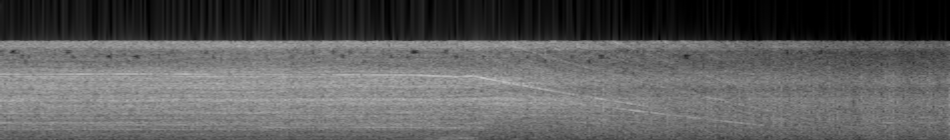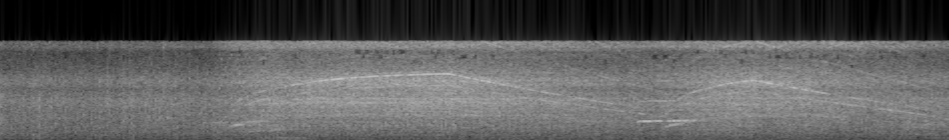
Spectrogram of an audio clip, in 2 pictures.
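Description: Handheld corded electric drill boring into a metal upright, its high whine running at full speed and then winding down after about three seconds. It spins up twice more later on, each time briefly before slowing again.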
